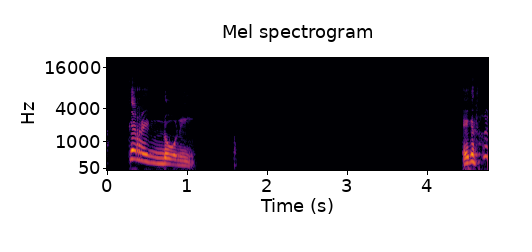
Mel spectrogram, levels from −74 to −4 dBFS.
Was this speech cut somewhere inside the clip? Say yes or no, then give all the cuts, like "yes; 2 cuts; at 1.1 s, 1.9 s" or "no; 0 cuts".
no; 0 cuts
